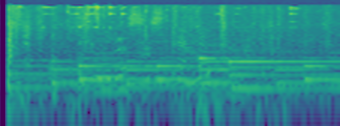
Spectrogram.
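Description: Background music: a melody of held notes changing pitch every fraction of a second, over a light beat about twice a second.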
